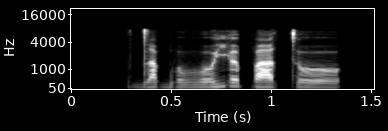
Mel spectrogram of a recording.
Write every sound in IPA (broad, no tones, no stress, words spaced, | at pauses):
daboβo jəpa to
